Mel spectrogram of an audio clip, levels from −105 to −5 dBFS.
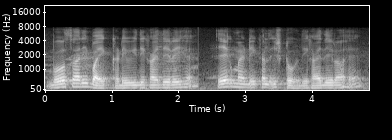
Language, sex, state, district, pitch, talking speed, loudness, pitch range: Hindi, male, Uttar Pradesh, Saharanpur, 130 Hz, 195 wpm, -18 LUFS, 115-150 Hz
